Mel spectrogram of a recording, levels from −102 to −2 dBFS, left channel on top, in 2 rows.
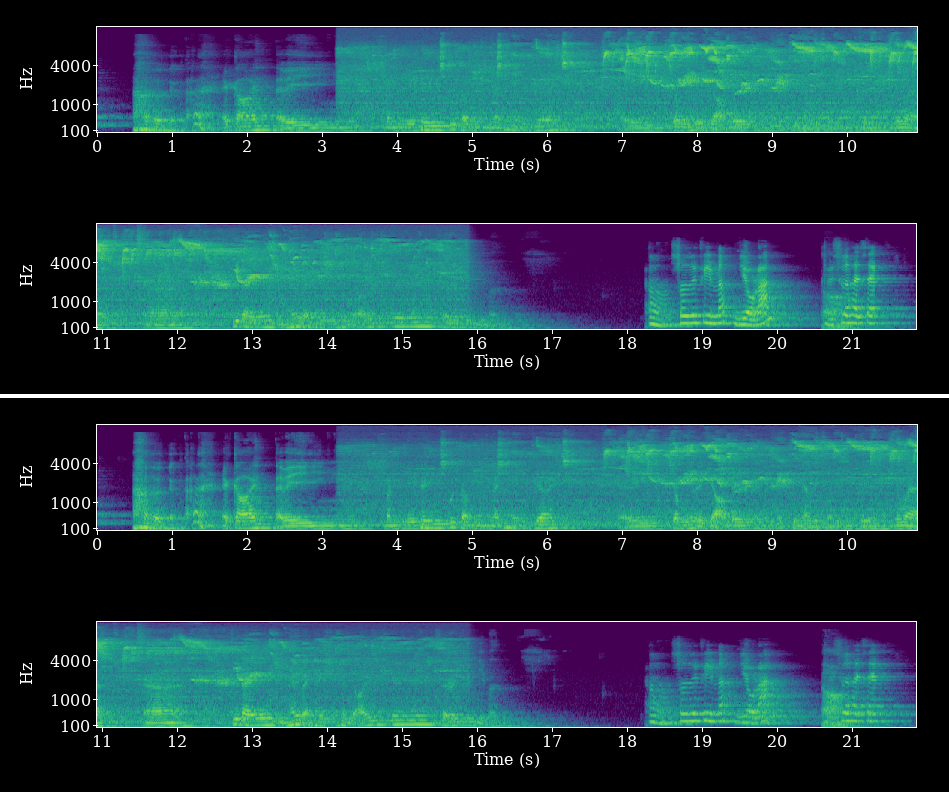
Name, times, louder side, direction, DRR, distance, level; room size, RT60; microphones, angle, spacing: voice 1, 0.5-3.5 3.8-6.2 6.9-11.3 11.5-12.2 12.7-16.3 20.6-20.9, right 3 dB, 80° right, 6 dB, 0.6 m, -27 dB
sound 1, 3.2-15.9, left 4 dB, 65° left, 0.8 m, -24 dB
voice 2, 18.2-20.0 20.6-21.3, left 4 dB, 85° left, 8 dB, 0.4 m, -23 dB
13.0 x 4.4 x 2.7 m, 1.5 s
head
